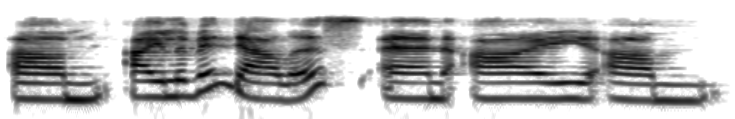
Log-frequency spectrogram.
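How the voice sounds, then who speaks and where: A woman's voice: medium pitch, slow, sharp tone. Woman, 40s, from Turkey, podcast guest, chatty, frequent ums, muffled lo-fi recording. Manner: chatty, many ums and restarts. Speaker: podcast guest, training company founder. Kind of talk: casual interview answers. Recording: dull lo-fi sound.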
